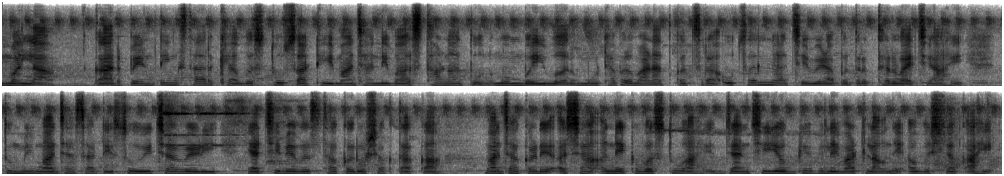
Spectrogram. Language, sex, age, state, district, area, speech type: Marathi, female, 18-30, Maharashtra, Osmanabad, rural, read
